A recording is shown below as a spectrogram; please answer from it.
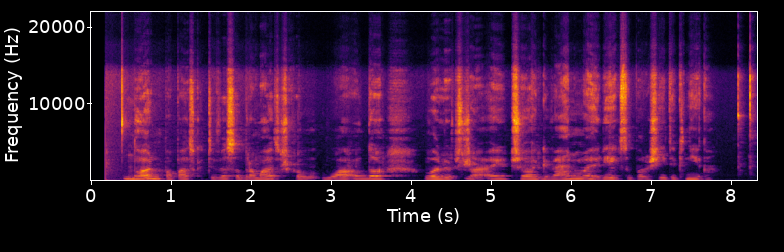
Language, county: Lithuanian, Kaunas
